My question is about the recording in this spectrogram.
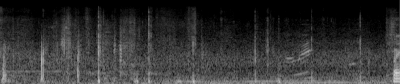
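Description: Footsteps on a concrete walkway: a series of sharp clicks about three a second, with a faint low hum behind them in the middle.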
